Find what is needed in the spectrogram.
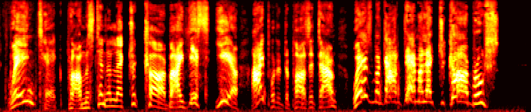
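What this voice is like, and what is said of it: Mark Hamill Joker impression. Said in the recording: “the way Alan Tudyk does it is, like, it's like doing an impression of Mark Hamill, but it's a little better at times”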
